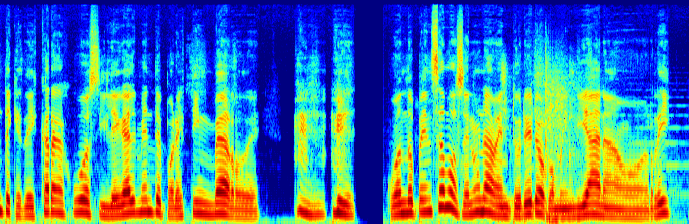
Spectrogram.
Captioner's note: cough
